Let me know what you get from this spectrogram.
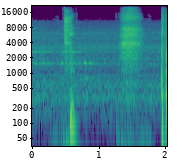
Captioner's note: Heavy Guy snickers once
